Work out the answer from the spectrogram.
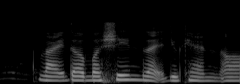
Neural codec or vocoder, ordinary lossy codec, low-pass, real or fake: none; none; 7.2 kHz; real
